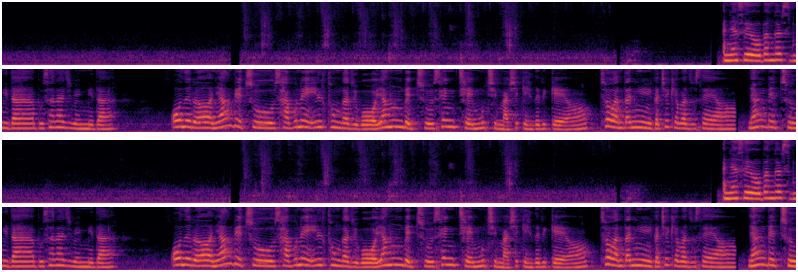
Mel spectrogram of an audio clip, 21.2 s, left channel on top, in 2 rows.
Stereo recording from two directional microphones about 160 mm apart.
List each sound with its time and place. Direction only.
9.6 s a woman's voice: 10° right (ahead or behind)
20.5 s speech: 45° right (ahead or behind)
